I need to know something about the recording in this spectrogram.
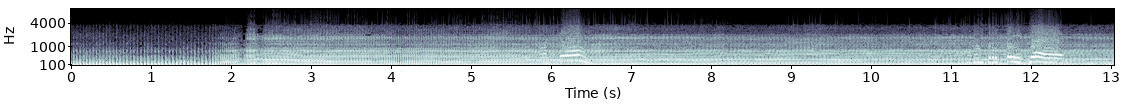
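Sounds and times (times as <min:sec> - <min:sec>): motorcycle engine running: 0:00.0 - 0:13.0
person exclaiming: 0:05.9 - 0:06.6, 0:11.2 - 0:12.4.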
